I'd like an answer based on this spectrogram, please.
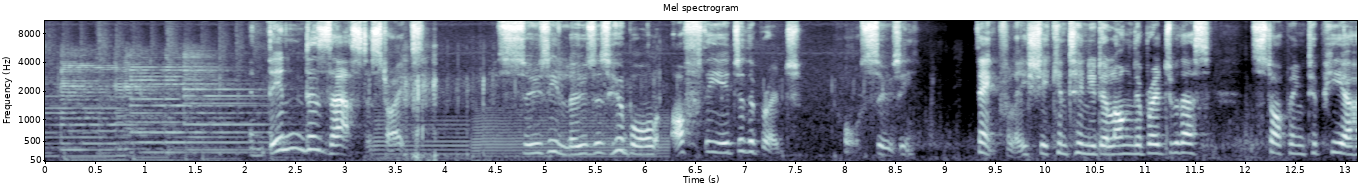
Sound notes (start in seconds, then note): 3.6 sad noise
